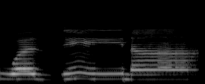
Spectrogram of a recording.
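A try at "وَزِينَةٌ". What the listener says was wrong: Pendek. Wazinah. Kenapa panjang? Kan setelah matobinya ada 2 huruf. Yang panjang itu kalau setelah matobi 1.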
